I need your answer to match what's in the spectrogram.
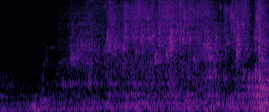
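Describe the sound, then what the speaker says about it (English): Water runs from a kitchen tap as a hand is rinsed, a steady close hiss and splash that swells after a brief quieter start and carries on with no talk. "I'll rinse my hand."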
